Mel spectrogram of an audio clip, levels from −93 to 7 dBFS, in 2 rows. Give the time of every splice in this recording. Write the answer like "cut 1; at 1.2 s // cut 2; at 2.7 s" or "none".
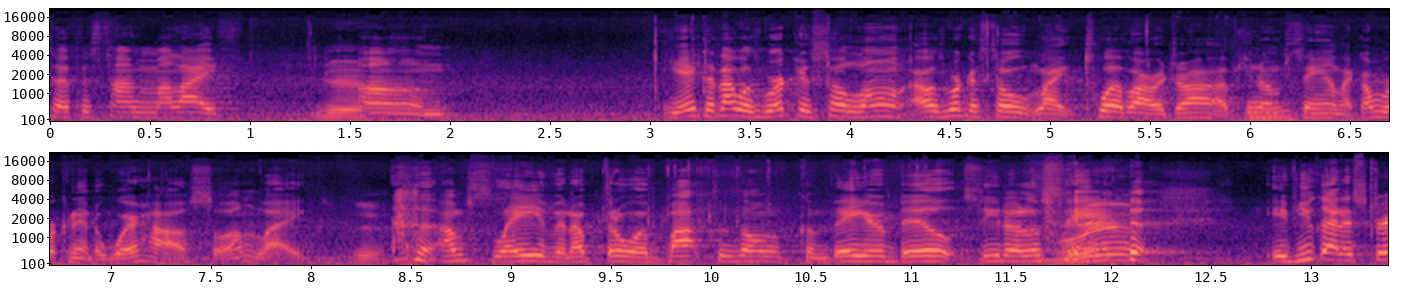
cut 1; at 8.1 s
